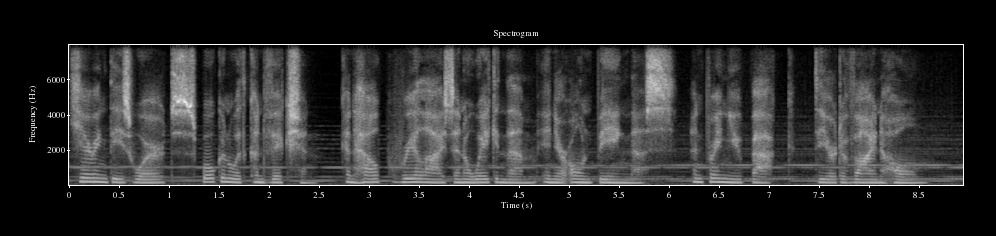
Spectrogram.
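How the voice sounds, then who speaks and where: A woman leading a guided meditation, speaking in measured, deliberate phrases with soft endings and pauses. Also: lowish voice. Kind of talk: guided meditation, slow spoken readings with long pauses. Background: meditation music at beginning and end.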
